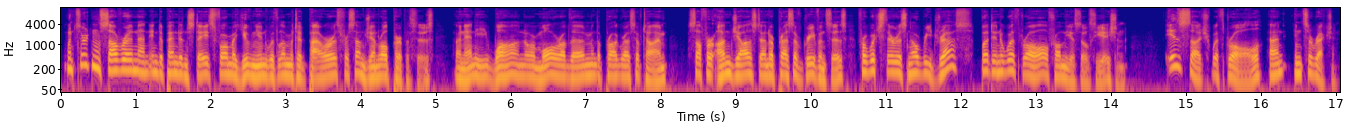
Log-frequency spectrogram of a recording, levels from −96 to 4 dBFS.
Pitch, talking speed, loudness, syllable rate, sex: 130 Hz, 180 wpm, -19 LUFS, 5.7 syllables/s, male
